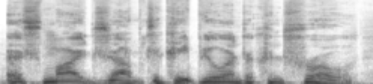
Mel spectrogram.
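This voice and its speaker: Raspy, gloating brute of an overseer. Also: male voice, medium pitch, sing-song, darkish tone, soft background music, exaggerated voice. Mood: bullying. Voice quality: raspy, gravelly. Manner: sneering, taunting, slow. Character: brutish, gloating male slave overseer. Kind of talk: video game villain acting.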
